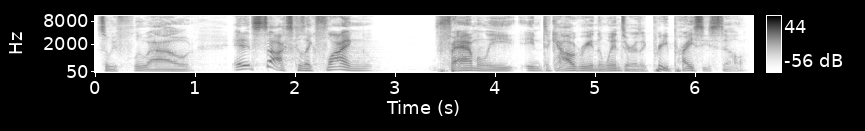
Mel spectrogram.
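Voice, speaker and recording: A man in his thirties chats as a podcast guest, his voice sitting a little low. He talks in an animated way, tripping over repeated words and restarting his sentences. The sound is close and clean, from a studio mic on a boom stand. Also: normal speed. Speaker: podcast guest, actor and comedian. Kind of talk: casual interview chat.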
